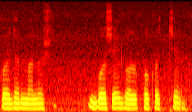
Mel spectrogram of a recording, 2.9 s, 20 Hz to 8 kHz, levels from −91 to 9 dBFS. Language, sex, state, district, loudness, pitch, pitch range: Bengali, male, Assam, Hailakandi, -15 LUFS, 125 Hz, 125-130 Hz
